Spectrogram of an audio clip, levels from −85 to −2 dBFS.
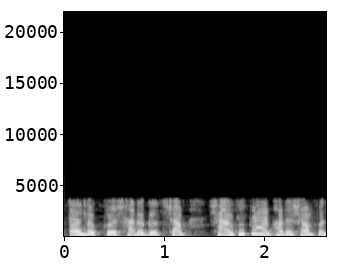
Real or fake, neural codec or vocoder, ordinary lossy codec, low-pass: fake; codec, 16 kHz, 2 kbps, FunCodec, trained on LibriTTS, 25 frames a second; none; 3.6 kHz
